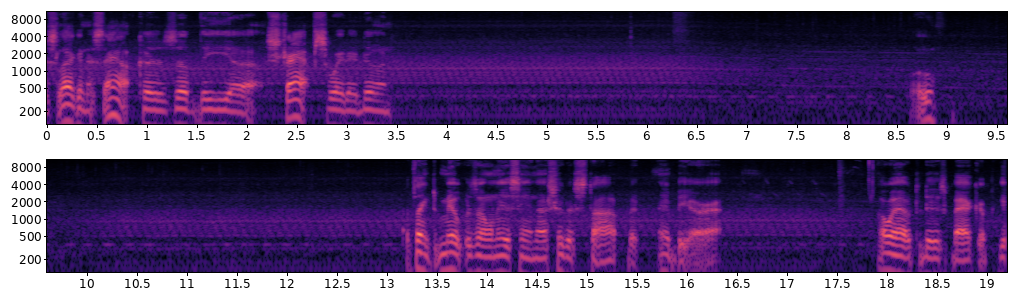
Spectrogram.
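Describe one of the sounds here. A truck engine hums steadily at low speed.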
